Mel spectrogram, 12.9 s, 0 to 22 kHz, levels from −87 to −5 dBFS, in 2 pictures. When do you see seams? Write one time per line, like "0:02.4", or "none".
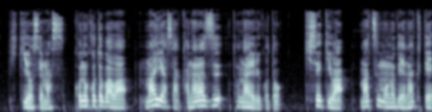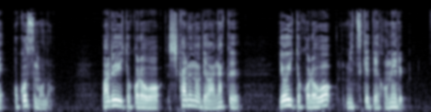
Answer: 0:01.0
0:04.4
0:06.6
0:07.6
